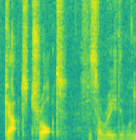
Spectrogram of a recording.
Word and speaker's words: Guttrot: This is Guttrot the Ogre Shaman, or actually it's Guttrot.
